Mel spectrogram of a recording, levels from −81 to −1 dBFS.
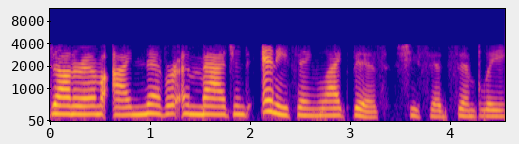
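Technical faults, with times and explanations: Throughout, iLBC codec: the speech has no content above about 3.8 kHz and carries a plainly audible rough, slightly synthetic texture. Each 20 ms frame's excitation is coded on its own, without leaning on the frame before, so small discontinuities roughen the voice. That roughness is what sets it apart from simple band-limiting or a telephone-style G.711 path, which dull the sound without this grain. The texture fits iLBC's 15.2 kbps mode.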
